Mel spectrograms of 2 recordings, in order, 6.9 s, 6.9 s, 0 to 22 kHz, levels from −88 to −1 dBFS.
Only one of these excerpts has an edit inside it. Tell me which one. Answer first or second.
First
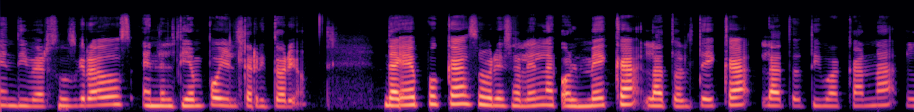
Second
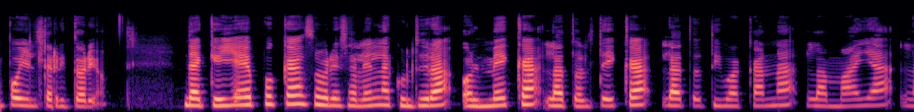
first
